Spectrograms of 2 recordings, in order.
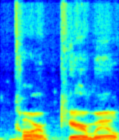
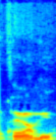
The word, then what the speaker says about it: caramel: it oh it's not caramel caramel however whatever part of the united states you're from how it's pronounced but yeah it's got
